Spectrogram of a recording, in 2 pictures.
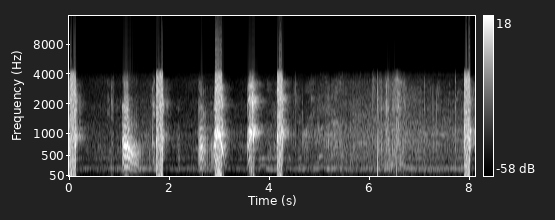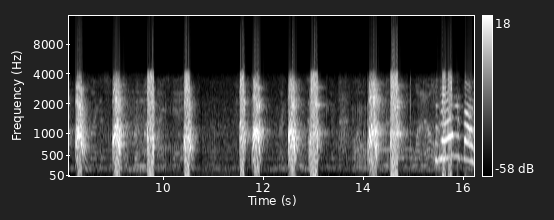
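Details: Buster, a small puppy, freaking out at home: sharp broadband barks in irregular bursts, about sixteen in total, with a pause midway and a voice talking quietly between them.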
